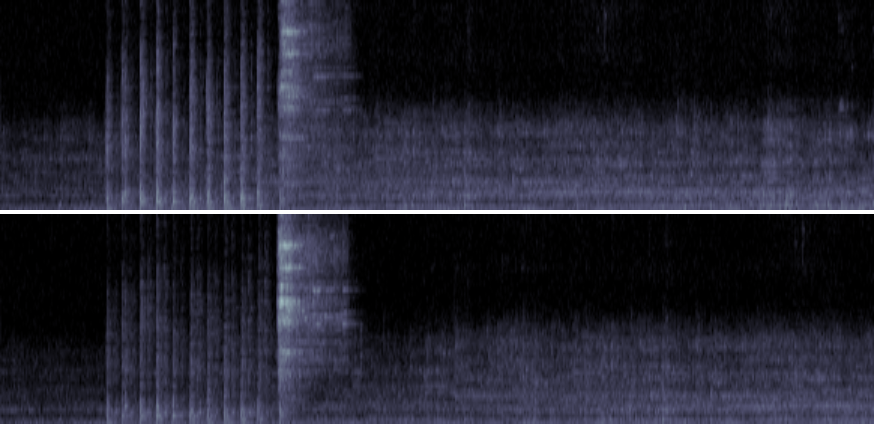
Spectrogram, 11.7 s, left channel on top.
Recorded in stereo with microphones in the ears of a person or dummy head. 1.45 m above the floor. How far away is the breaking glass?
About 5 m.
